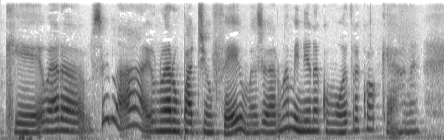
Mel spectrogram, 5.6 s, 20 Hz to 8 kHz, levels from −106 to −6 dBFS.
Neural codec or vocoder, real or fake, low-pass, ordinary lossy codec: none; real; 7.2 kHz; none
